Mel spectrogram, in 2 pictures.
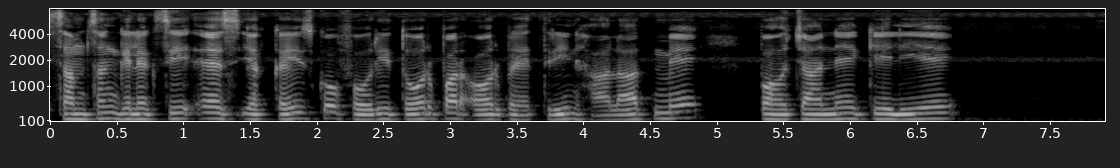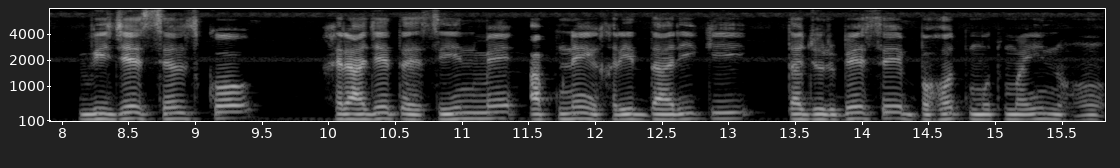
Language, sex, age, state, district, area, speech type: Urdu, male, 18-30, Uttar Pradesh, Siddharthnagar, rural, read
